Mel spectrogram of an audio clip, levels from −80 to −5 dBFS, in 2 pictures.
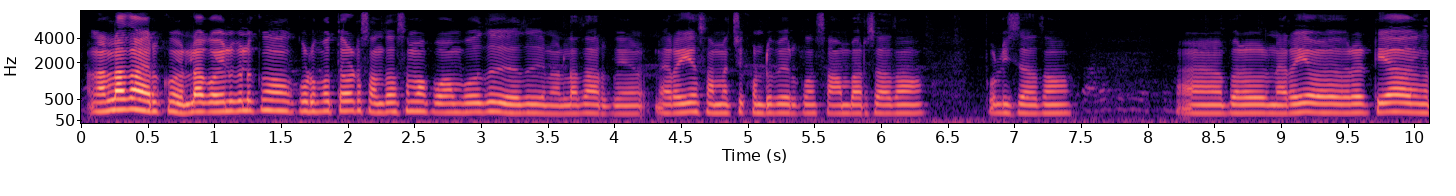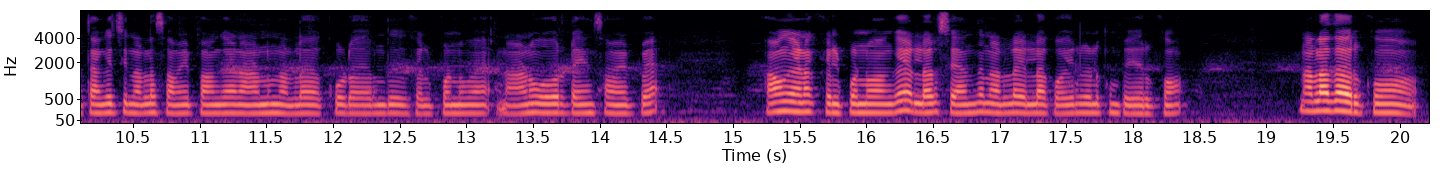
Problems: constant background noise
